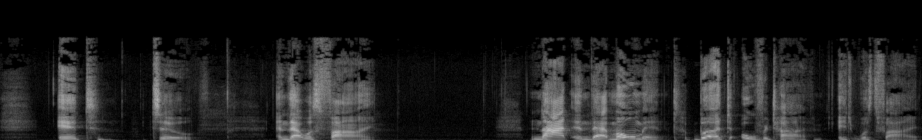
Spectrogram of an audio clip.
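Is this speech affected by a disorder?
Yes: stuttering; traumatic brain injury; stumbles on words, may ramble; here prolonged sounds.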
